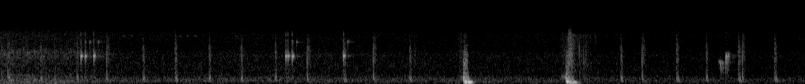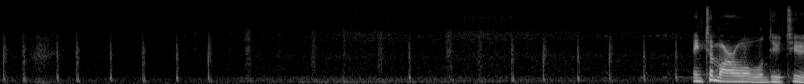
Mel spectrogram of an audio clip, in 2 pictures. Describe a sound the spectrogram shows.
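Footsteps patter quickly along a dirt path.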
